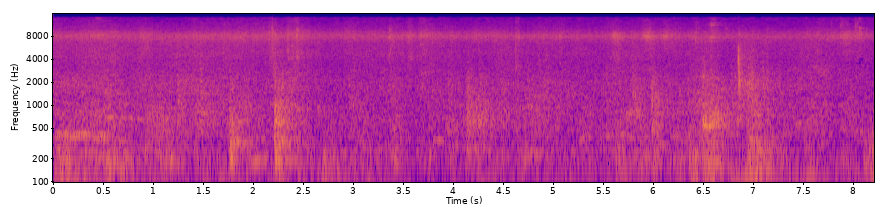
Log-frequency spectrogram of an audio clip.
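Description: A congregation of men and women murmurs and shifts quietly in a large echoing hall.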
